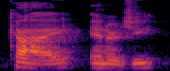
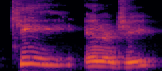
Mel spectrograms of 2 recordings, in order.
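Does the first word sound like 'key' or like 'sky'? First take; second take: sky; key. First: The first word has an 'eye' vowel, like 'sky'. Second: The first word has an 'ee' vowel, like 'key'.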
